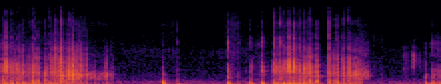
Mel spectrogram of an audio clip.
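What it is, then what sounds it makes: Rubber sneaker sole scratched. Fingertips and nails scratch the textured tread of a white sneaker's tan gum rubber sole, held up so the sole faces out. Two bursts of dense, muffled, low-heavy scratching and rubbing are separated by a quieter stretch of scattered soft clicks and taps, with more faint scratching at the end.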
